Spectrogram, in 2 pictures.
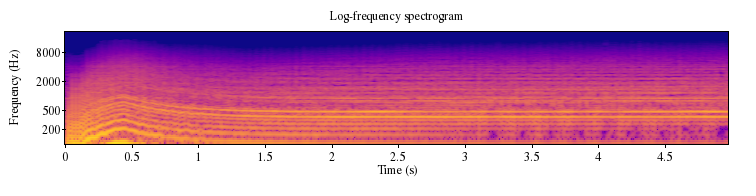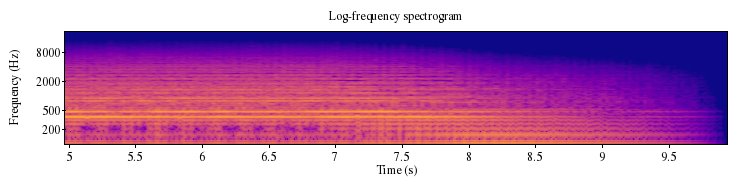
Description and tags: This sound belongs to an original soundpack containing 29 samples created through the idea of imagining hidden realms of existence and reality using synthesizers and effects.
